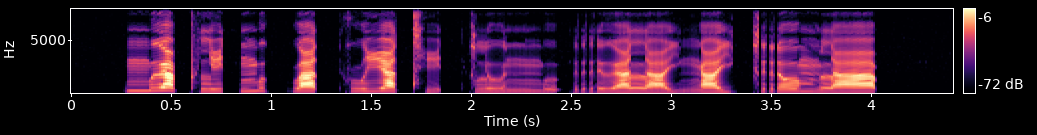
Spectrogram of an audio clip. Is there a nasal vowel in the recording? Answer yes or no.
no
